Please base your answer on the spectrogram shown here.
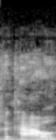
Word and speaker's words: cacao: not cocoa, it's cacao, and that is the 100% pure form of what we know as chocolate, or the tree where chocolate comes from.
